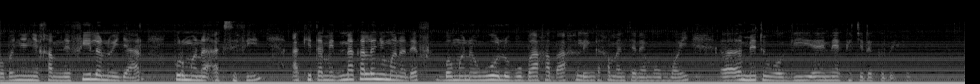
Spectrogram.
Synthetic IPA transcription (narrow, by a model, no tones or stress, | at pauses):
bɐɲɐɲixɐmnɛfiːlɐnujɟaːr | purmɐnɐʔɐksifi | ɐkːitɐmitnɐkːɐlɐɲumɐnɐdɛf | bɐmɐnɐwoːlububaːxɐbaːxliŋɡɐxɐmɐncɐnɛmɔmɔj | metiwɔɡi | nɛkːəcidəkːəbɛ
